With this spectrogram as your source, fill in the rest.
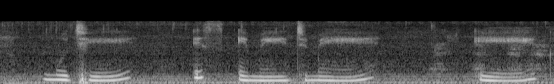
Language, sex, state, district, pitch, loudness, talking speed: Hindi, female, Madhya Pradesh, Katni, 180 Hz, -17 LUFS, 55 wpm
